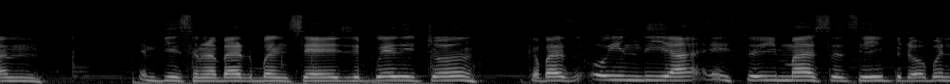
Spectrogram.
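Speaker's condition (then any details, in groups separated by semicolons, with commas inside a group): Friedreich's ataxia; genetic, from birth, cardiac involvement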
